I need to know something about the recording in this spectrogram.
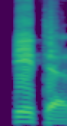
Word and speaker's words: debt: डेटर, डेटर, अच्छा डेट से बना है, तो DEBT को डेट पढ़ते हैं, बी यहाँ साइलेंट होता है।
